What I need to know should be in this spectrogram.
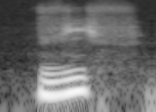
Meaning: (adjective) 1. alive 2. lively, brisk 3. vivid, bright 4. keen, sharp 5. poignant, cutting, sharp 6. sharp, jagged 7. acute, intense, strong 8. great, deep; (noun) living person
- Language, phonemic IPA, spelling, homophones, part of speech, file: French, /vif/, vif, vifs, adjective / noun, Fr-vif.ogg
